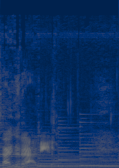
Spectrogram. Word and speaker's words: Sagrario: So my name is actually pronounced Sagrario.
